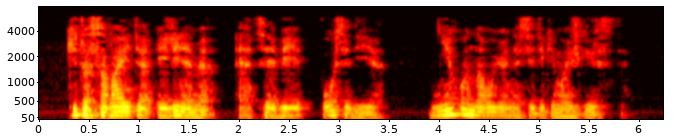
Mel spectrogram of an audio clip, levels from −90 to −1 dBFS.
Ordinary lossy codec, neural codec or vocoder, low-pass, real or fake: MP3, 24 kbps; none; 7.2 kHz; real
